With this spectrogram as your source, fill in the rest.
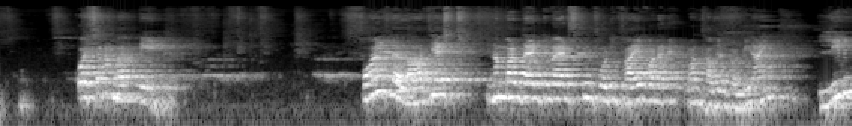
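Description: An elderly man speaks clearly in a lecturing tone, close by.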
